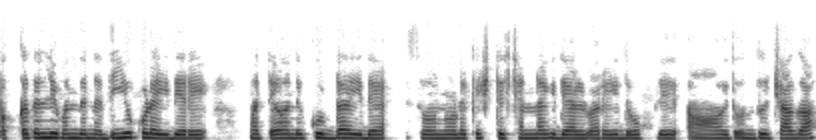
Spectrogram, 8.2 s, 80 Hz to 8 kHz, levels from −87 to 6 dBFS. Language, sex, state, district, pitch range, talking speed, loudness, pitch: Kannada, female, Karnataka, Dharwad, 205-225 Hz, 125 wpm, -14 LUFS, 215 Hz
